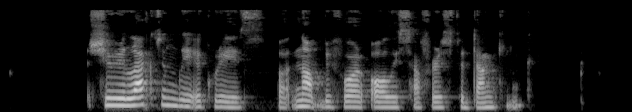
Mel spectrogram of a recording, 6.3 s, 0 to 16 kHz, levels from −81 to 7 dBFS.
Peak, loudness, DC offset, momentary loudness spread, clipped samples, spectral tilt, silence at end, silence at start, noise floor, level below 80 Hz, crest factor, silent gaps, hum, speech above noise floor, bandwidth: -2 dBFS; -21 LUFS; under 0.1%; 14 LU; under 0.1%; -5.5 dB/octave; 1.1 s; 0.85 s; under -90 dBFS; -68 dBFS; 20 dB; none; none; over 69 dB; 11.5 kHz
